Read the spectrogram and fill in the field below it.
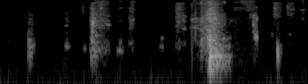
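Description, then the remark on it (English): The door of a room is pushed shut with a solid thump, surrounded by a few short muffled knocks and shuffling sounds. “Let's close this door.”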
